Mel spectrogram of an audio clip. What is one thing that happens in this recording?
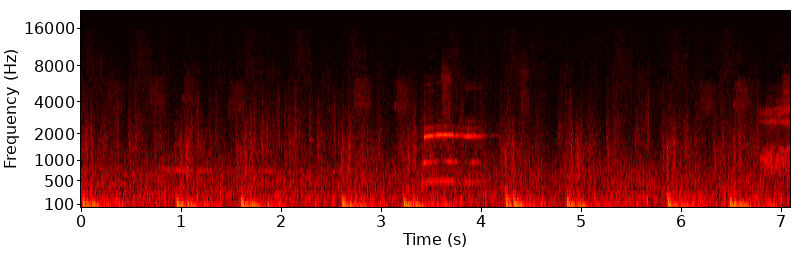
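Heavy footsteps of a large beast thud slowly and repeatedly.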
